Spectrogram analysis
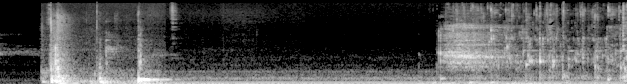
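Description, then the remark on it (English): Two solid knocks, like a bottle and glass set down on a counter, then a soft steady trickle of wine poured into a glass over a low background hum. “I'll pour you some wine.”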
